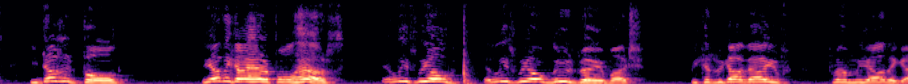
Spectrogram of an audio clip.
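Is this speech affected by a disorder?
Yes: cerebral palsy; voice tone sometimes odd.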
